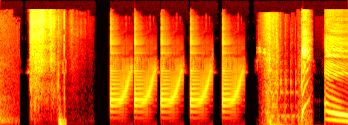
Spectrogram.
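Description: Cartoon sound effects: a short whoosh and a thump, then a quick run of identical springy boings, about three a second, and near the end a burst of noise with a sharp rising glide.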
